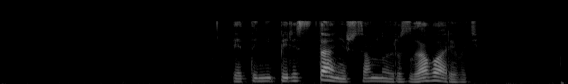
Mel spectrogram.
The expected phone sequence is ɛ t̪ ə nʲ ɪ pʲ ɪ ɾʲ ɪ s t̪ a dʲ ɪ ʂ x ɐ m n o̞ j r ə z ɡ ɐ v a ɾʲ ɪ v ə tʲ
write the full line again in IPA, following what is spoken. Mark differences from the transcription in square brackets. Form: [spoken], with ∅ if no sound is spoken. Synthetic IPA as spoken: ɛ t̪ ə nʲ ɪ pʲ ɪ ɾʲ ɪ s t̪ a [nʲ] ɪ ʂ [s] ɐ m n o̞ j r ə z ɡ ɐ v a ɾʲ ɪ v ə tʲ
